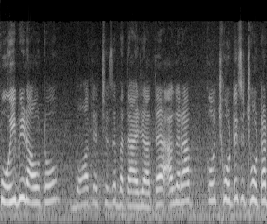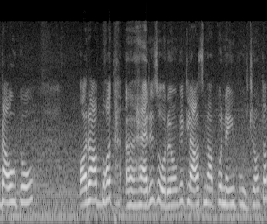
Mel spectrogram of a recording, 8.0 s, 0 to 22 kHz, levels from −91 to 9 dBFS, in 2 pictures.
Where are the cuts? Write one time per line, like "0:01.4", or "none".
none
